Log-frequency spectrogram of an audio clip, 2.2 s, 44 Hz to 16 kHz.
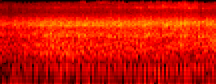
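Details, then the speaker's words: Motorcycle engine running on Mediterania oil after 145 km: steady, coarse, gravelly running with no single knock or tick; rough noise that owner attributes to the oil being less slippery, rougher than with Mesran or Repsol oil, unconfirmed. "sudah termasuk kasar ya kasar untuk pemakaian 145 km oli mesran nggak sekasar ini suaranya"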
